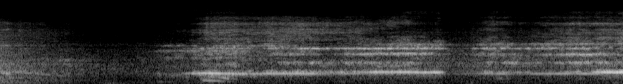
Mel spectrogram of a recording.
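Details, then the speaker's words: 1979 Lincoln Continental, abandoned 32 years and just revived, running with a steady high whistle rising and falling with the engine; owner suspects the smog pump. "That sounds horrible, don't it? Not sure, but it could be that smog pump too."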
